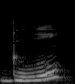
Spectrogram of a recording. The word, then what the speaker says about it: ghoul: a kind of grain in both of these words the O and U will have the long oo sound which is the ooh of the word Moon so this word will be ghoul and ghoulish if you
